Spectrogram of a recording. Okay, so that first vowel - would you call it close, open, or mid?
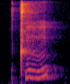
close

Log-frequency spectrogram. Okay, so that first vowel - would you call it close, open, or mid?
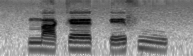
open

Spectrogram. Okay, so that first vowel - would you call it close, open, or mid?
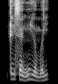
close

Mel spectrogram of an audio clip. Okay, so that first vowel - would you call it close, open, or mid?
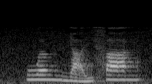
mid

